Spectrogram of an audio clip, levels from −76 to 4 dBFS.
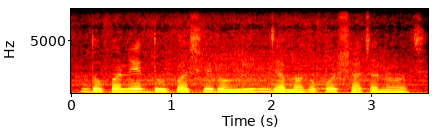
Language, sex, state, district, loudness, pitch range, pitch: Bengali, female, West Bengal, Alipurduar, -14 LUFS, 205-230 Hz, 220 Hz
